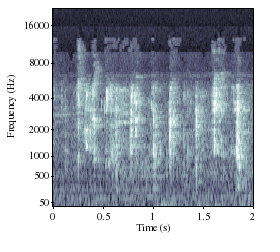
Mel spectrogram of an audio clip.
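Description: Faint eating sounds: chewing of soft steamed celery bolaizi and quick, irregular small clicks of chopsticks against porcelain bowls.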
